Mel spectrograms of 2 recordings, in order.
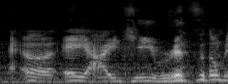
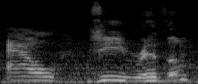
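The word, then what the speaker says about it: Al G. Rhythm: Every time I read his name in the novel, I kept saying AIG Rhythm. It's Algae Rhythm.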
